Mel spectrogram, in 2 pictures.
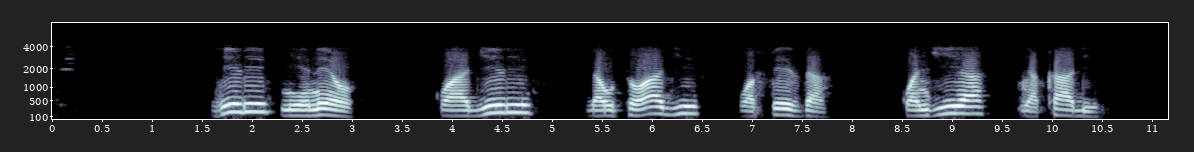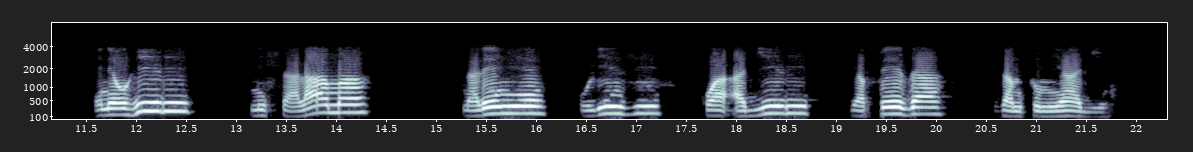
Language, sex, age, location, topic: Swahili, male, 25-35, Dar es Salaam, finance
